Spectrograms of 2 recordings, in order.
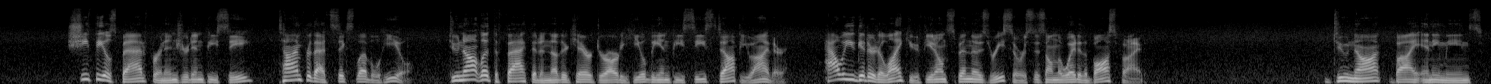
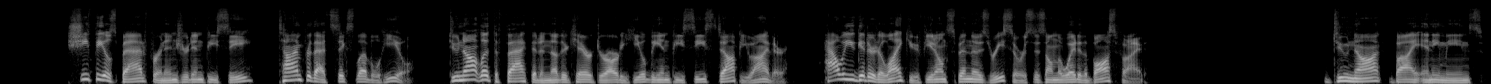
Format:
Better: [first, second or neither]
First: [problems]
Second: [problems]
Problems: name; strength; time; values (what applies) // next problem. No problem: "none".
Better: second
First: hiss; faint; throughout; 25 dB below the speech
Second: none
